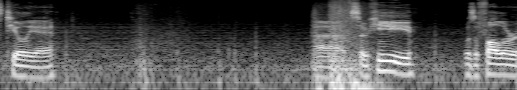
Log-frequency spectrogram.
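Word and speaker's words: Thiollier: We have Tiolier, which I finally realized that's how you're supposed to say his name. It's not Tiolier, it's Tiolier.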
